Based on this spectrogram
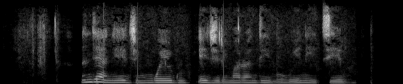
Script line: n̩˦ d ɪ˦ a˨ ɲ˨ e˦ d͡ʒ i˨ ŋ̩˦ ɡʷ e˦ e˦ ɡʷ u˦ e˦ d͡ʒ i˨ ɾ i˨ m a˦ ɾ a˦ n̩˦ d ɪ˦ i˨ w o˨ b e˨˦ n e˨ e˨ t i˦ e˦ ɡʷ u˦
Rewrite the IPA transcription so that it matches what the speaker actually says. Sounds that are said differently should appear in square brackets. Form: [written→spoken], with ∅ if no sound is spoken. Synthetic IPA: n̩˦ d ɪ˦ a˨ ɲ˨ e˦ d͡ʒ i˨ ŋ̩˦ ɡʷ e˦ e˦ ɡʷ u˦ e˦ d͡ʒ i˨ ɾ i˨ m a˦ ɾ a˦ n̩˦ d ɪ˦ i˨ [w→b] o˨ [b→w] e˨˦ n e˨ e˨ t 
